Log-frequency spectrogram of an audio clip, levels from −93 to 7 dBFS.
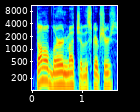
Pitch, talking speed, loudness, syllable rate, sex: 130 Hz, 210 wpm, -17 LUFS, 6.4 syllables/s, male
